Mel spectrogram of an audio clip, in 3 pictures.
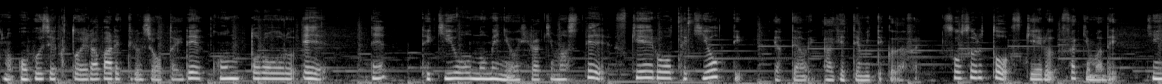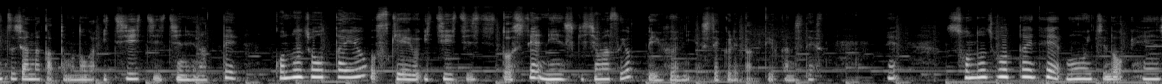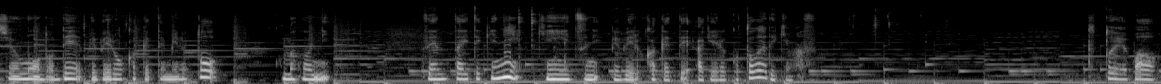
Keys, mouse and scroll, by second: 0.6 middle drag, 2.8 ctrl+a, 22.1 Tab, 23.3 2, 24.3 ctrl+b, 28.9-31.2 middle drag, 33.6-34.8 middle drag, 33.6-34.3 scroll down 1.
